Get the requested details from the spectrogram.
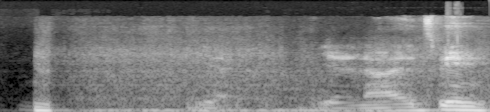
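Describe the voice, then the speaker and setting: A man's somewhat breathy voice. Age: 30s. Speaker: online community owner. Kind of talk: casual chat.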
